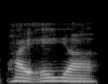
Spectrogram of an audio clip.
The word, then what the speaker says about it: paella: I'm not sure if that's how you pronounce it. At the party. It's pronounced paella.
